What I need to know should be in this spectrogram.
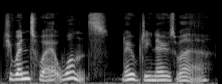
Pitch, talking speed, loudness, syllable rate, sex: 215 Hz, 190 wpm, -18 LUFS, 6.1 syllables/s, female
